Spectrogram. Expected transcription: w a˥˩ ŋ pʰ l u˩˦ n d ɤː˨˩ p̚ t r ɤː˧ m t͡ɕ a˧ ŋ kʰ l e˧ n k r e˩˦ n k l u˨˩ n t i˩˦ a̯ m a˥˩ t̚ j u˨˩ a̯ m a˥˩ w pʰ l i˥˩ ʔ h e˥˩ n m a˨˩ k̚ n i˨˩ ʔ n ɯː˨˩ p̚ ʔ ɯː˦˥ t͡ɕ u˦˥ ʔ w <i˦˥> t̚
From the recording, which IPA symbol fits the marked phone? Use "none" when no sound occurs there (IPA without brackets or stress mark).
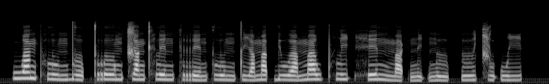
i˦˥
